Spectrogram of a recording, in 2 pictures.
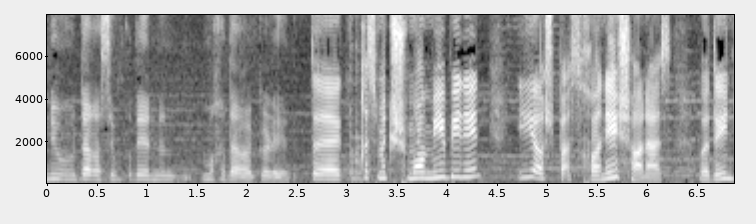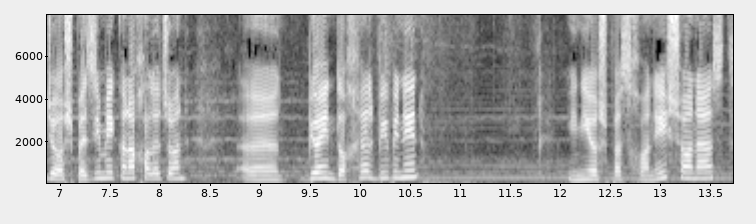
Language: Persian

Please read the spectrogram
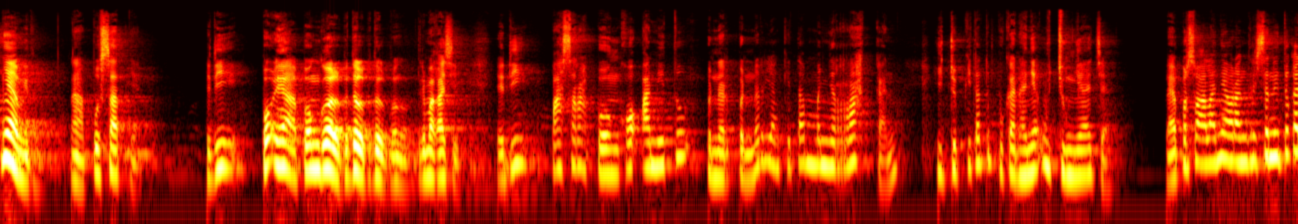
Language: Indonesian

